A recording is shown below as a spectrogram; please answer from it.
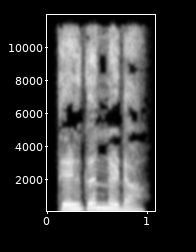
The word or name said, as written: ತೆಳುಗನ್ನಡ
